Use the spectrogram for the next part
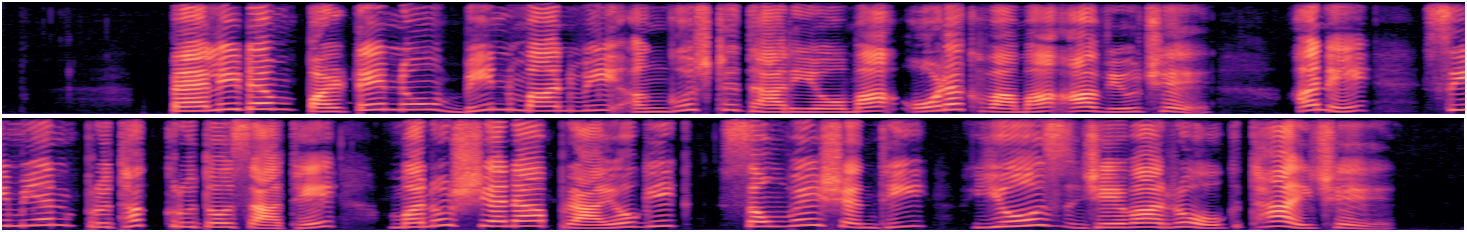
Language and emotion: Gujarati, neutral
